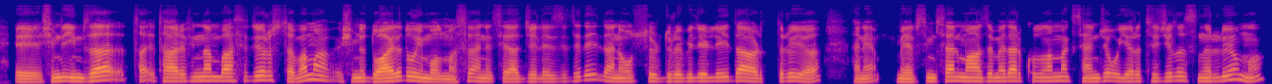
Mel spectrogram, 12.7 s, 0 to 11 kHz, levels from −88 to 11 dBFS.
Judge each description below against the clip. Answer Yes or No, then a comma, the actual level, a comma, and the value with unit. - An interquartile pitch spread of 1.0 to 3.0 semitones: Yes, average, 2.7 semitones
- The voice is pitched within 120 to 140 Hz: Yes, low, 135 Hz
